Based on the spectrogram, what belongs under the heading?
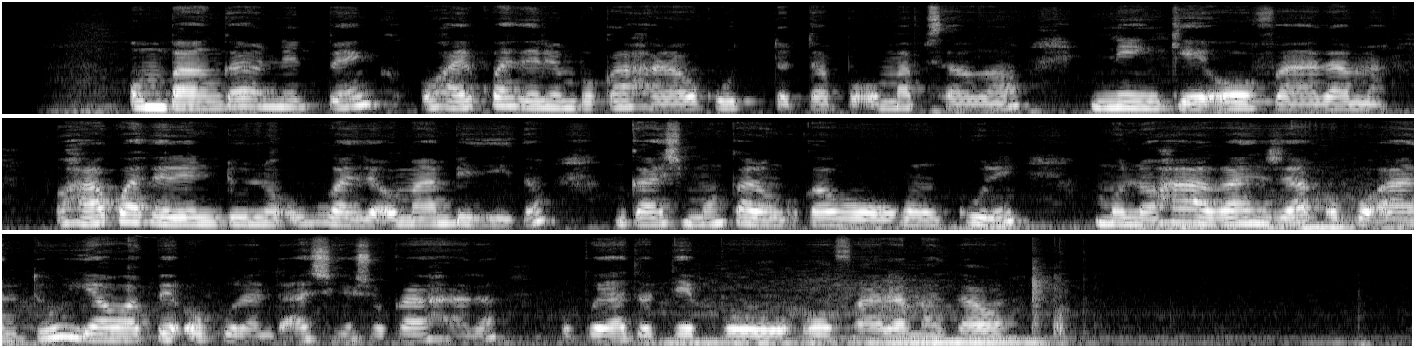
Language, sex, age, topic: Oshiwambo, female, 25-35, finance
